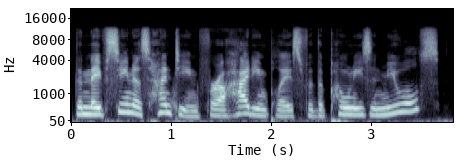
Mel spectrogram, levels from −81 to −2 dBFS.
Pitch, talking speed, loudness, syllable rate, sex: 205 Hz, 220 wpm, -19 LUFS, 5.2 syllables/s, female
